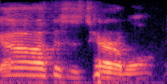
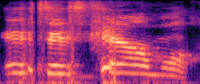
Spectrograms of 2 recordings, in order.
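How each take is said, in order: First: Said in the usual way. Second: High, drawn-out character voice; loud, slow, hammed-up review verdict; Popcorn King. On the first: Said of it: "I could do a Todd review". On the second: Shown as a demonstration. Joking movie review in someone else's voice, high and hammed-up. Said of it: "do it as a Popcorn King voice".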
